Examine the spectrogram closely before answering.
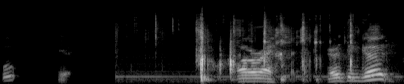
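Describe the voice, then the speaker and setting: A man's voice: a little high, very animated, a little slow, creaky, very noisy. A young man hosting a casual live-stream interview, joking loosely, stammering and repeating words, switching into Spanish to translate for his guest. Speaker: host.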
